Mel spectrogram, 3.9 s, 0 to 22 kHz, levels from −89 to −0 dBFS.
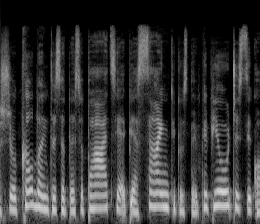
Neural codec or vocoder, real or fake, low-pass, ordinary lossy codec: codec, 32 kHz, 1.9 kbps, SNAC; fake; 14.4 kHz; AAC, 96 kbps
